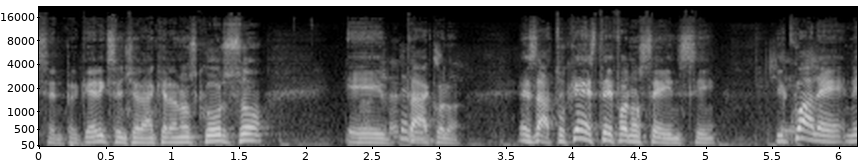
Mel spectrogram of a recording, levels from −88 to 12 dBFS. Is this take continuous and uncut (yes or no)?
no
